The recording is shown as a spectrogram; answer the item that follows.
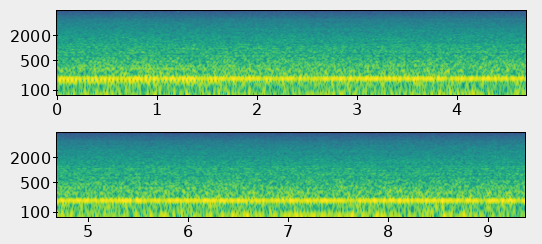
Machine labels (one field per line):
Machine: pump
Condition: normal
